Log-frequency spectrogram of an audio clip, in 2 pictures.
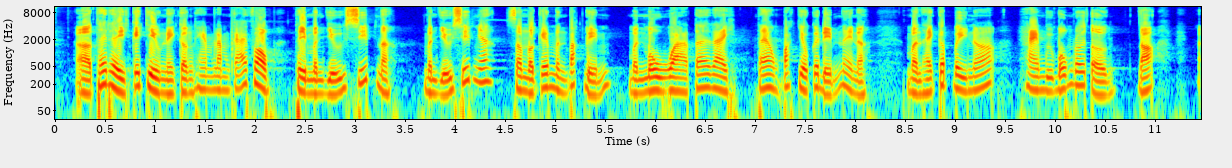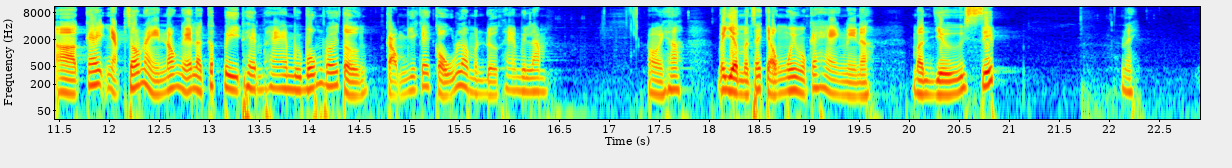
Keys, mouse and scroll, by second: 0.6-6.5 shift+drag, 8.2-9.4 drag, 9.8 KP_2, 12.1 click, 16.1 scroll down 1, 17.0 middle click, 17.4 scroll up 1, 17.6 click, 19.2-19.8 scroll up 1, 21.8-22.9 scroll up 1.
